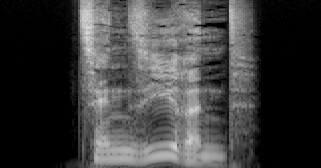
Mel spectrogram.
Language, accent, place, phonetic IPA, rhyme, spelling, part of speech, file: German, Germany, Berlin, [t͡sɛnˈziːʁənt], -iːʁənt, zensierend, verb, De-zensierend.ogg
- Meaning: present participle of zensieren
